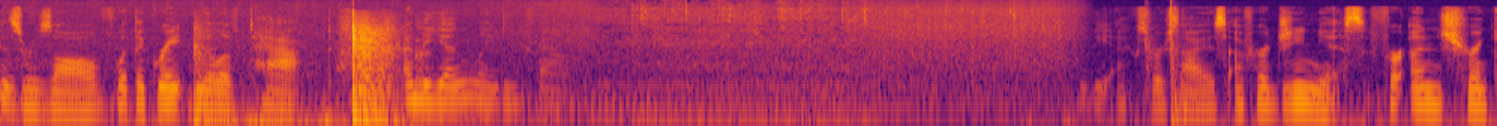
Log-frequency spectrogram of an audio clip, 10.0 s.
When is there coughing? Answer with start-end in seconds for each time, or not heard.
not heard.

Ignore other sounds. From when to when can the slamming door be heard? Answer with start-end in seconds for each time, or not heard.
1.2-2.9, 7.6-8.2.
